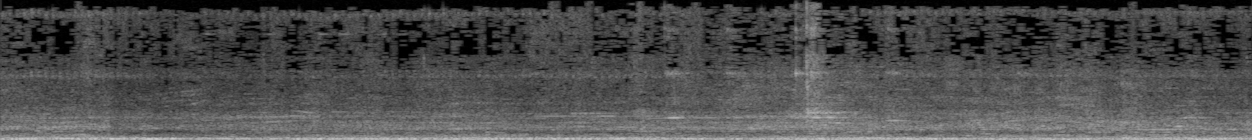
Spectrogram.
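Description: Busy arcade ambience: a steady low rumble with faint electronic game tones and background voices.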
